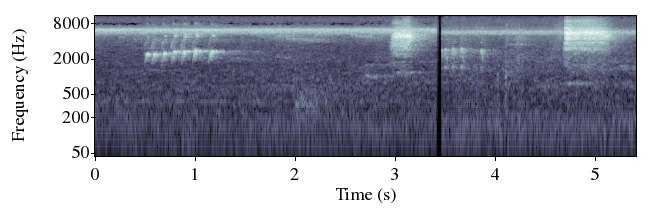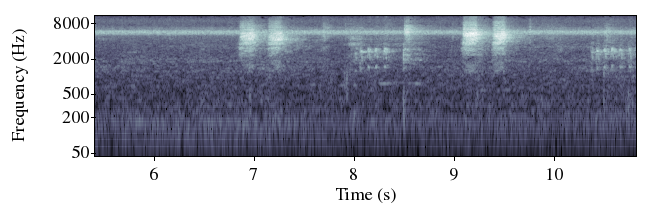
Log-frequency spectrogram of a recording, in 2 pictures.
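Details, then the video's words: A Golden-fronted leafbird in the Western Ghats at Pawas, India, gives short, bright chirps in scattered bursts every second or two, over a steady high insect whine. "Beautiful golden fronted leafbird chirping"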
